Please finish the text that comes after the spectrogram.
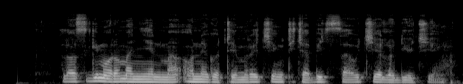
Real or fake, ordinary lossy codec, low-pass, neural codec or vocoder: real; MP3, 96 kbps; 10.8 kHz; none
